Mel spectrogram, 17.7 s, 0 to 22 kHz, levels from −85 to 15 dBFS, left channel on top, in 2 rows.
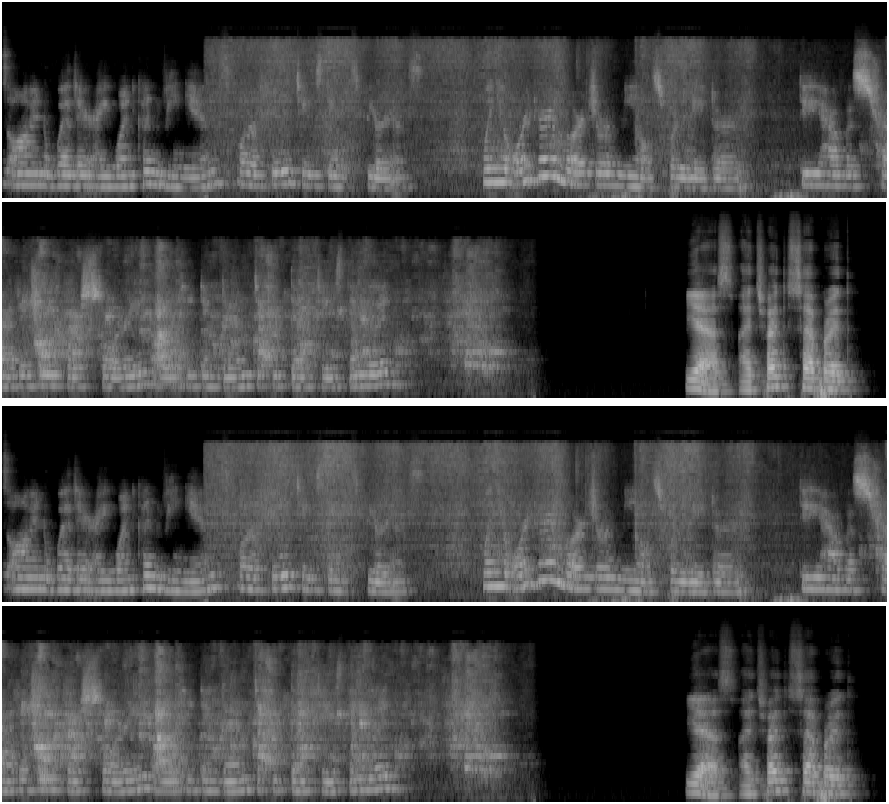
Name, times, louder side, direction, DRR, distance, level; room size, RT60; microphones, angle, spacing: voice 1, 0.0-4.2 4.8-7.4 8.0-12.8, left 1 dB, 5° left, 0 dB, 0.5 m, -30 dB
sound 1, 2.0-8.2 8.6-14.1, right 3 dB, 70° right, 0.8 m, -33 dB
voice 2, 15.7-17.3, left 4 dB, 70° left, 7 dB, 0.4 m, -24 dB
2.3 x 2.0 x 2.8 m, 0.34 s
head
